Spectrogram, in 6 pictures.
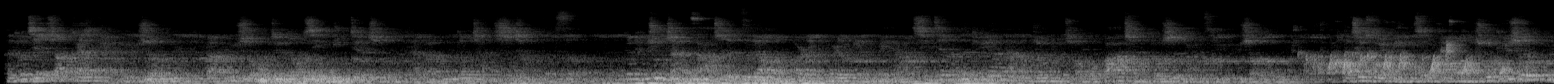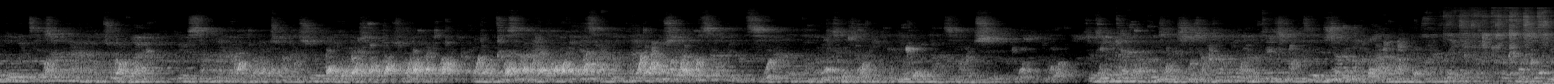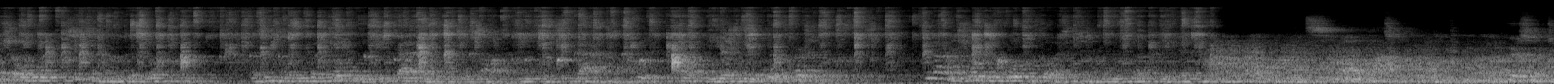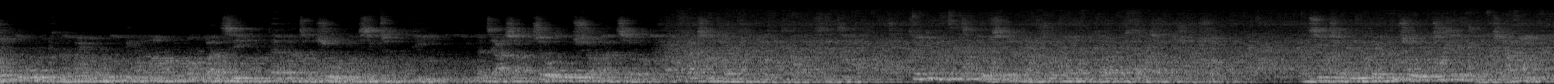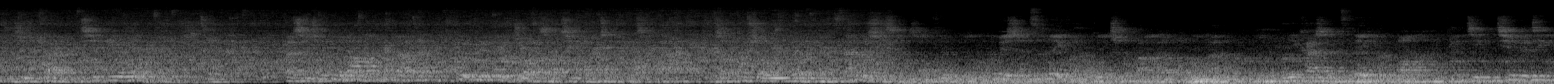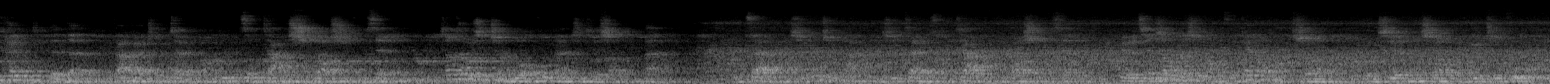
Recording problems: room echo; strong; dies away in 1.6 s
off-mic speech; far
echo of what is said; noticeable; throughout; 480 ms later, 15 dB below the speech
rain or running water; very loud; throughout; as loud as the speech

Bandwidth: 15 kHz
